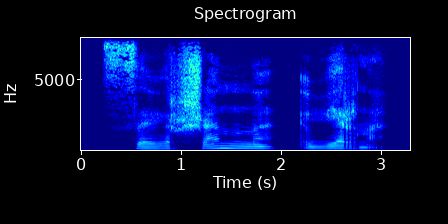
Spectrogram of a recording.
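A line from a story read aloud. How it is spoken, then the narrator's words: Male voice, slight hiss. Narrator (Russian): ответил мужской голос, почти неуловимо срываясь на шипение в начале слов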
